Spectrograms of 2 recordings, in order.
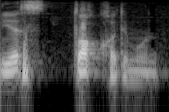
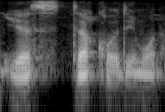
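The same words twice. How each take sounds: First: The t sound is heavy and emphatic. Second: The t sound is light and plain.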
